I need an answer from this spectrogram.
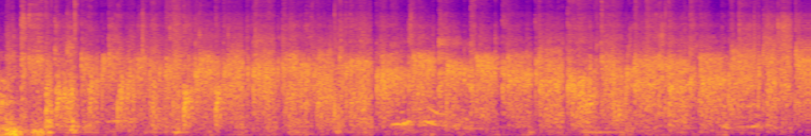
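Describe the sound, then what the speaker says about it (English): A loud, sustained round of applause fills a room at a Diwali-themed Gavel Club meeting in Dubai, with dense, continuous clapping and some voices mixed in. "Very loud round of applause"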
